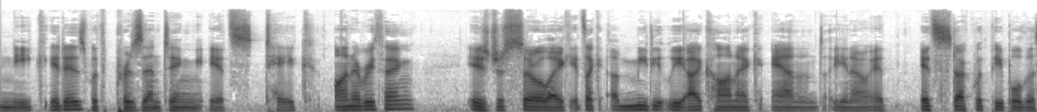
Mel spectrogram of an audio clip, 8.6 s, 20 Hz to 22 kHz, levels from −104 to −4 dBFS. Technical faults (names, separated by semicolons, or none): dropped samples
